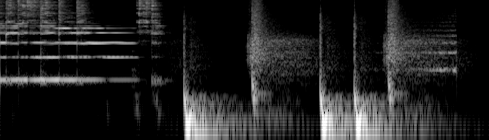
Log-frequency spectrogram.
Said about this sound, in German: Ohne Geläute konnte die Folge natürlich nicht zu Ende gehen. Ich habe was gelernt. Es ist eine Schelle und keine Glocke.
